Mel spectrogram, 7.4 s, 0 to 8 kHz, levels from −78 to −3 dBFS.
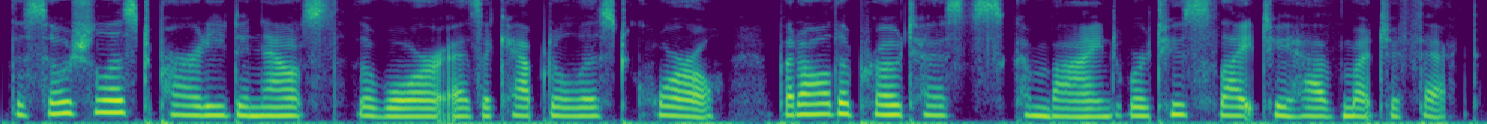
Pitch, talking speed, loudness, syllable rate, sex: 215 Hz, 180 wpm, -17 LUFS, 5.0 syllables/s, female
